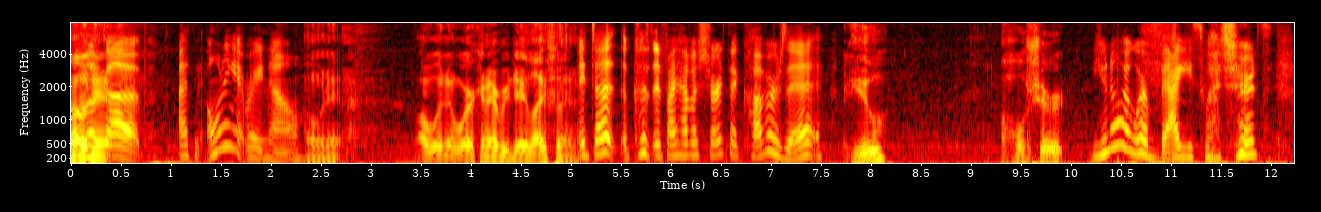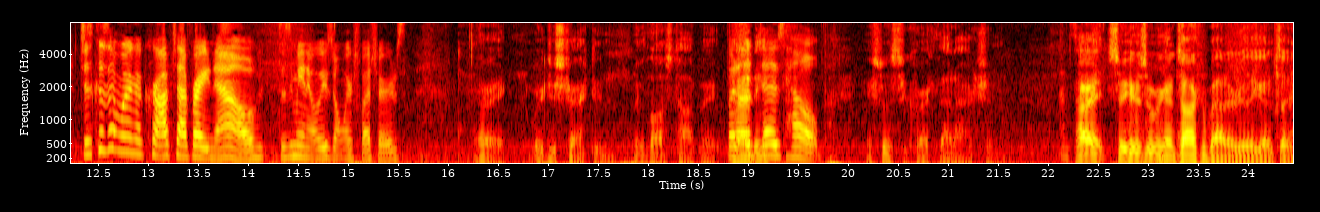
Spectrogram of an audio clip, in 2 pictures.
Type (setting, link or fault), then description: setting, inside a vehicle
